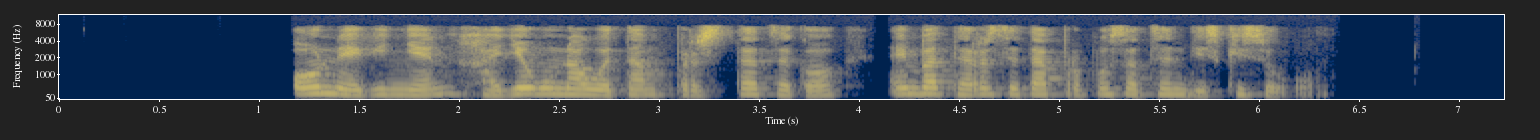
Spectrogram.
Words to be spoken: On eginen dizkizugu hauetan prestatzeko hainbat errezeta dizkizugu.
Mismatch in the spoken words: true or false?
true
